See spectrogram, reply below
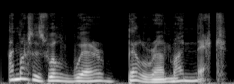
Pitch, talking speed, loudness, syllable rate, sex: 160 Hz, 255 wpm, -15 LUFS, 4.7 syllables/s, male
